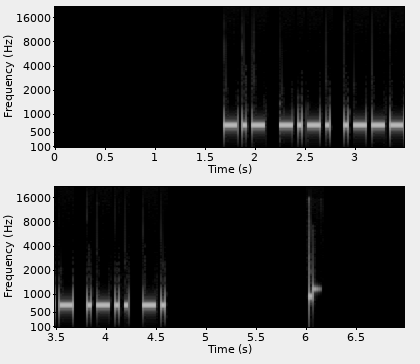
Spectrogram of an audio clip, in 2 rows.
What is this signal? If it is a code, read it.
Morse code, heard as a keyed tone, about 26 wpm, 700 Hz. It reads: KC1LN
